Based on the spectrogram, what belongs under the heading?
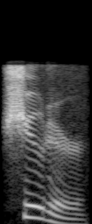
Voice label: "shooter", English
